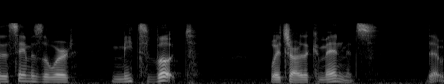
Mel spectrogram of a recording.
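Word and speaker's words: מִצְוֹת: So this word is pronounced matzot. And this word here is pronounced mitzvot. Here it's vo, and here it's o. So vo and o.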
